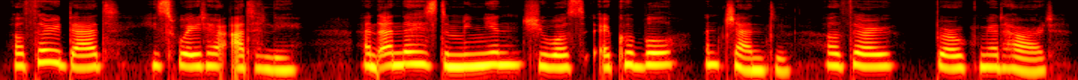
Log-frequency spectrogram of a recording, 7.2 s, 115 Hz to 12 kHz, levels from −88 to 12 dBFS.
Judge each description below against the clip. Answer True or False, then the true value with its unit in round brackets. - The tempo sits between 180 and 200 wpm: False (160 wpm)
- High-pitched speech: True (255 Hz)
